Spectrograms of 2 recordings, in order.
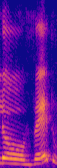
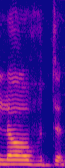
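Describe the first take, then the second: First: The ending is an extra syllable, like 'it'. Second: The ending is a bare d, one syllable. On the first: The speaker calls it wrong. "We never say love it" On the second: The speaker calls it right. "we say loved"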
